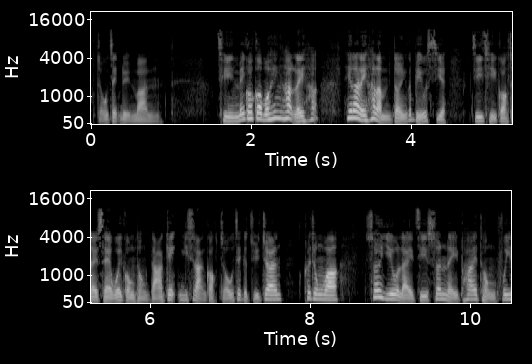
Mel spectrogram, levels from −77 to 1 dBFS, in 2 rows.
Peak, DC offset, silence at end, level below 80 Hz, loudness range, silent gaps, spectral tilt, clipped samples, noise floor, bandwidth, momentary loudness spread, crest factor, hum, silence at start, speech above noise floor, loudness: -6 dBFS; under 0.1%; 0 s; -66 dBFS; 4 LU; none; -5.5 dB/octave; under 0.1%; -60 dBFS; 11.5 kHz; 12 LU; 20 dB; none; 0.1 s; 34 dB; -27 LUFS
